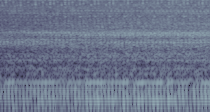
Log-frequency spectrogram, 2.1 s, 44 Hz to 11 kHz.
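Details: 2020 Chevrolet with lean codes: steady, even idle with a smooth low rumble, no hiss or hunting, once the loose air box is held down. The vacuum leak is fixed and fuel trims correct.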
